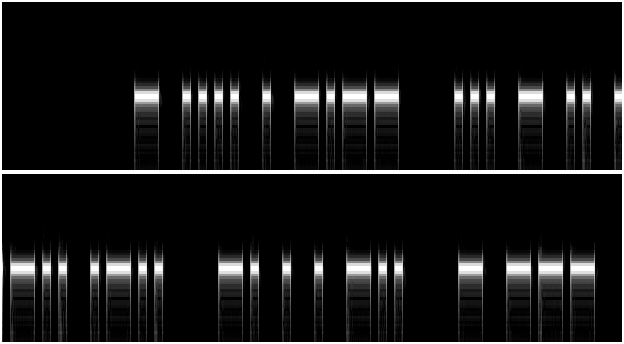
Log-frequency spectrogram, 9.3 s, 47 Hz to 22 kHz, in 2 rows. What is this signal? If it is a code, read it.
Morse code, heard as a keyed tone, about 21 wpm, 700 Hz. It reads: THEY STILL NEED TO
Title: Sentences from Top 1000 Words - Review Part 4 - 20wpm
